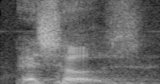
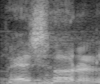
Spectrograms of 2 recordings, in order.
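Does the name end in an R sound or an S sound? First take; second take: S sound; R sound. First: The name ends with an S sound. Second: The name ends with an R sound. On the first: The speaker calls it right. "பெசோஸ் பெசோர் இல்லை" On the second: The speaker calls it wrong. "பெசோர் இல்லை"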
